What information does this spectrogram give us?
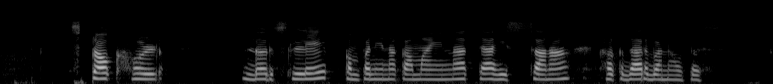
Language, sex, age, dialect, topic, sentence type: Marathi, female, 18-24, Northern Konkan, banking, statement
